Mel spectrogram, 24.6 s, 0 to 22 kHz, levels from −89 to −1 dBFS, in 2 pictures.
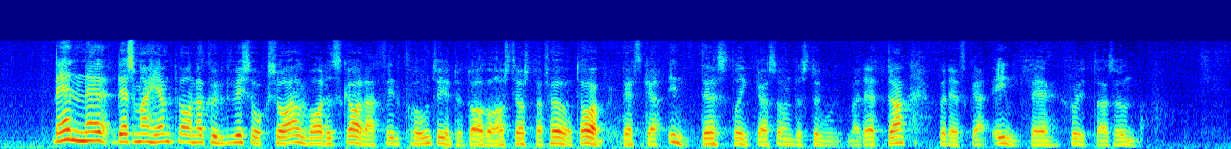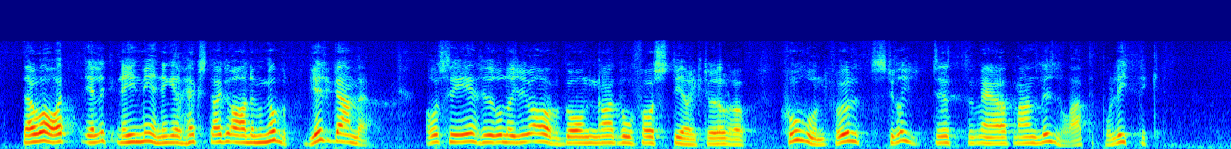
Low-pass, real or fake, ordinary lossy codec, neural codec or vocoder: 7.2 kHz; fake; none; codec, 16 kHz in and 24 kHz out, 0.6 kbps, FocalCodec, streaming, 2048 codes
